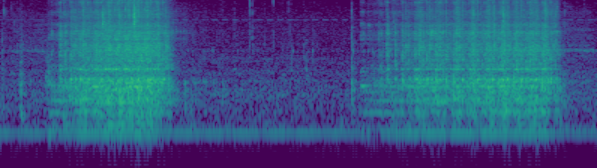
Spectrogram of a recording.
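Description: A sewing machine with a straight-stitch presser foot stitches a doll dress in two steady runs of rapid whirring, each about two seconds long, separated by a pause. The machine is close and clear, and no one talks.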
